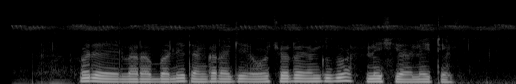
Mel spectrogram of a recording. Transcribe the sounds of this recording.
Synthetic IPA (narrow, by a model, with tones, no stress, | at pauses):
wa˦dɛ˨la˨ɾa˨ba˨le˦ta˨ŋɡa˦ɾa˨ɡɪ˦ɛ˨wɔ˦t͡ʃɔ˦dɔ˦e˦ŋɡu˦ɡo˦ne˦ʃi˨a˨na˦ti˨ŋ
